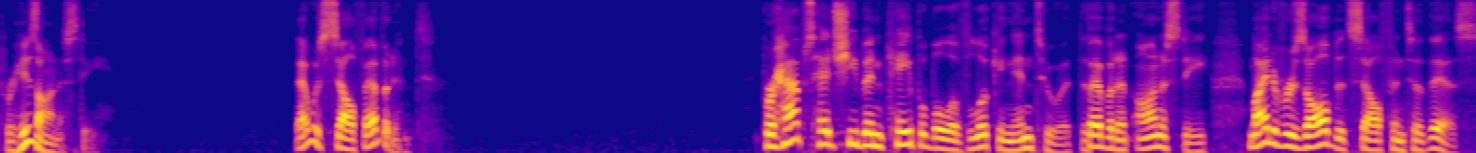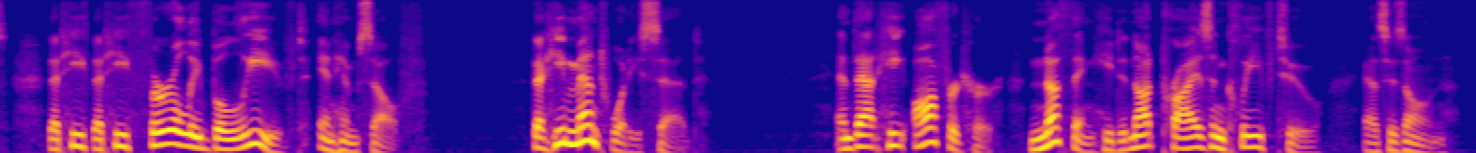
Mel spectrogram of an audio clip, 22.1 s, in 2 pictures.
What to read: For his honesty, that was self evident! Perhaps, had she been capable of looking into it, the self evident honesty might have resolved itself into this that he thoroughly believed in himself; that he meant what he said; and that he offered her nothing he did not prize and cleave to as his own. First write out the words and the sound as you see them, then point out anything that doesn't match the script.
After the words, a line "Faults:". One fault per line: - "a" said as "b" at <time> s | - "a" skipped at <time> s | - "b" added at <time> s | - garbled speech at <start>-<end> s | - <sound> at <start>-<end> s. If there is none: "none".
For his honesty, that was self evident! Perhaps, had she been capable of looking into it, the evident honesty might have resolved itself into this that he that he thoroughly believed in himself; that he meant what he said; and that he offered her nothing he did not prize and cleave to as his own.
Faults:
- "self" skipped at 8.2 s
- "that he" added at 11.7 s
